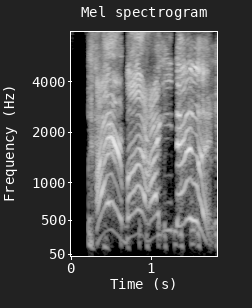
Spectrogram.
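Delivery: put-on heavy northern Alabama accent. Showing how one would show up with the accent: heavy Northern Alabama accent. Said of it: "I'd show up with it heavy".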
